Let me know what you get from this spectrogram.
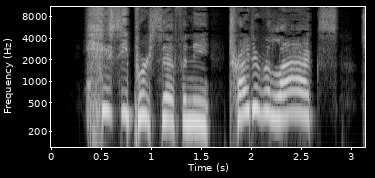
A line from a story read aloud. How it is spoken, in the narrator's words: squealed Christabel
